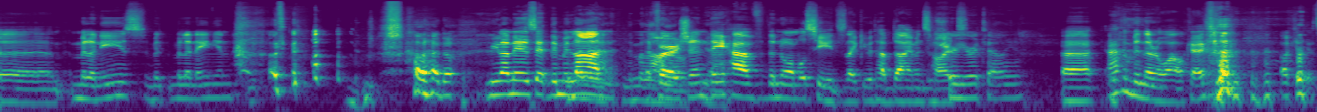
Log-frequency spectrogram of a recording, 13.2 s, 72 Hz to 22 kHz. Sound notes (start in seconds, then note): 2.4 chuckles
